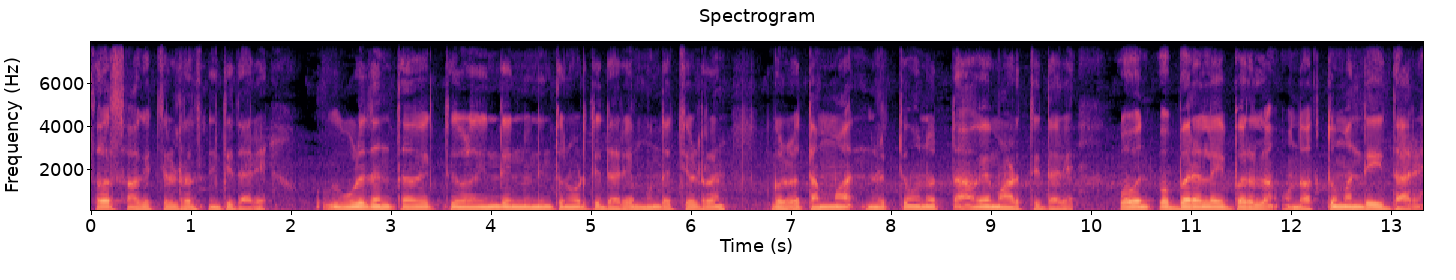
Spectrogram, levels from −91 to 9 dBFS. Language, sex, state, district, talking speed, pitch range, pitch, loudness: Kannada, male, Karnataka, Raichur, 105 wpm, 130-145 Hz, 135 Hz, -17 LUFS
